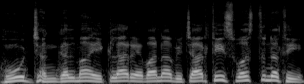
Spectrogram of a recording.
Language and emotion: Gujarati, fearful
